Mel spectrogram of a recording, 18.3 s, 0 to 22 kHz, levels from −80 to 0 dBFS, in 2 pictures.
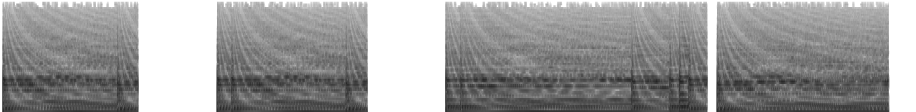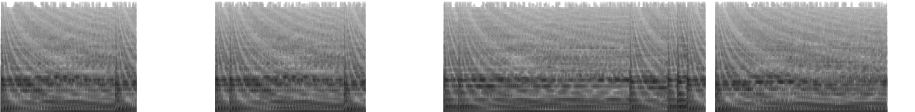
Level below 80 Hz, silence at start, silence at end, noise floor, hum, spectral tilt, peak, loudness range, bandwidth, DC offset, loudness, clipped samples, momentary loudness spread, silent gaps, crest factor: -38 dBFS; 0 s; 0.25 s; under -90 dBFS; none; -4.5 dB/octave; 0 dBFS; 2 LU; over 20 kHz; 10%; -15 LUFS; under 0.1%; 4 LU; 1.38-2.16 s, 3.68-4.45 s, 7.07-7.16 s, 8.89-9.17 s, 10.53-11.31 s, 12.82-13.59 s, 16.22-16.31 s; 16 dB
